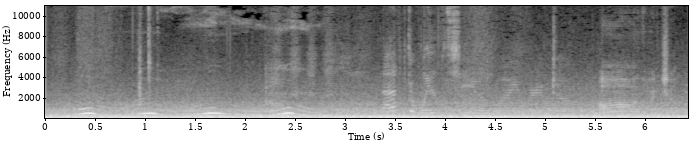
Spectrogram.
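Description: Steady road and engine noise inside a moving car's cabin, with four short squeaks that rise and fall in pitch, evenly spaced, in the first half: a little squeak that sounds like a bird.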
